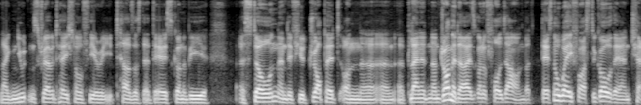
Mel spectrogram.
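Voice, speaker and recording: In a German accent, the speaker talks at a fairly quick pace with ordinary pitch variation in a dry, close sound with no echo. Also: man, medium pitch for a man, very clean recording, silent background. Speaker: physics professor. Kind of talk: interview. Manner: halting, frequent um and uh.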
